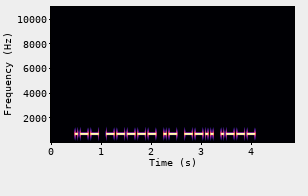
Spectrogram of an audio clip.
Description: Morse code, heard as a keyed tone, about 22 wpm, 700 Hz. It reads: W0AZJ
